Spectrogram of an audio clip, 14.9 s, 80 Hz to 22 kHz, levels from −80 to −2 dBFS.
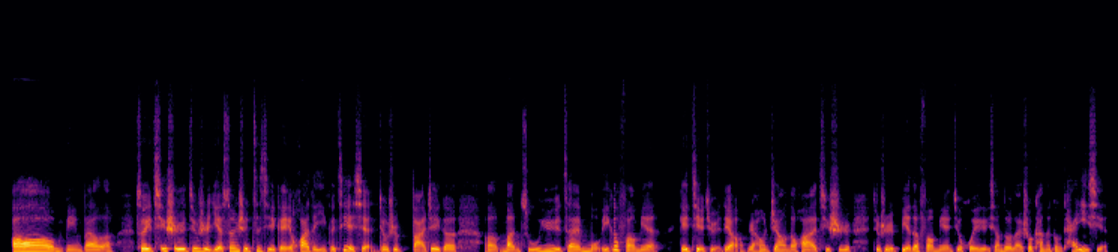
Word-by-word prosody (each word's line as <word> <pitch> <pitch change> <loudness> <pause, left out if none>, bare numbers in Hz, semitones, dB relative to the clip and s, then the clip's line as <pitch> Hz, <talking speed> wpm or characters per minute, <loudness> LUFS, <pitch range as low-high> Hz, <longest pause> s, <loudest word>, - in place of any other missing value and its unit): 哦， 220 -2 +8
明 165 -1 -6
白 175 0 +1
了。 165 +4 0 0.3
所 210 - +5
以 210 - +8
其 215 +2 0
实 200 -2 +6
就 225 +3 0
是 200 -5 +3
也 - - +3
算 250 -1 0
是 230 -3 +1
自 215 +3 -5
己 185 -3 -1
给 - - 0
划 230 -4 +2
的 180 - -4
一 165 - -4
个 195 - -3
界 310 +7 0
限， 220 - -4
就 170 +1 -1
是 175 -1 -2 0.2
把 - - 0
这 210 -3 +2
个， 170 -1 -1 0.4
呃， 175 -2 -2
满 175 -2 0
足 175 +1 -4
欲 215 -3 -1
在 195 -1 0
某 185 -1 -4
一 350 - -1
个 335 - +2
方 180 - -1
面 170 -3 -4 0.3
给 180 - +3
解 380 - +1
决 - - -7
掉。 230 - -1
然 175 0 -4
后 185 -1 -4
这 190 +4 -2
样 180 -2 -3
的 165 0 -3
话， 165 -4 0
其 180 - -7
实 170 -1 -3 0.3
就 175 - -3
是 170 -4 -1
别 155 - -1
的 210 - +2
方 175 -6 -2
面 165 -3 -6
就 170 0 -4
会 165 -4 -3
相 180 -1 -5
对 180 -2 -1
来 145 -3 -4
说 180 - -2
看 195 +2 -6
得 180 - -6
更 190 -2 -6
开 235 - -8
一 325 - 0
些。 - - -9
185 Hz, 270 characters per minute, -21 LUFS, 170-210 Hz, 0.4 s, 哦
